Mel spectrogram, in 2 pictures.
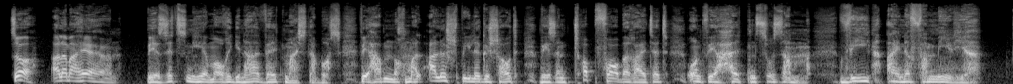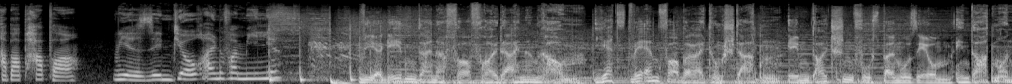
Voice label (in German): Funkspot Motivationsrede; Deutsches Fussballmuseum Dortmund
